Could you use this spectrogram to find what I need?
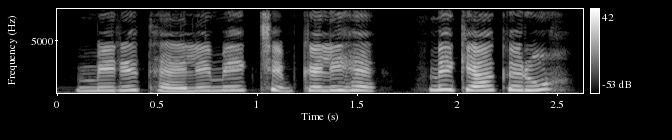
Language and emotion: Hindi, fearful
